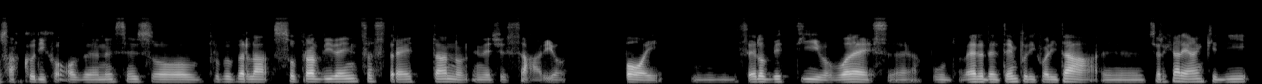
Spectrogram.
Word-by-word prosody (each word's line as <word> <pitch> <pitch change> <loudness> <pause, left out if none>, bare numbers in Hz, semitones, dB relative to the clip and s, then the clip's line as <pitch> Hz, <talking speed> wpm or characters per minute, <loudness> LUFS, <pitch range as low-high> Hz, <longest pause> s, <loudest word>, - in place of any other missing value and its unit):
sacco 125 - -4
di 115 - -3
cose, 115 0 -4
nel 115 +1 -4
senso 115 -2 -1
proprio 125 -1 -8
per 125 +1 +2
la 120 -1 +3
sopravvivenza 130 +2 +2
stretta 125 +1 0
non 115 -4 -2
è - - -15
necessario. 110 -1 -6 0.5
Poi, 105 -4 +5 0.4
mhmm, 110 0 -15
se 125 - 0
l'obiettivo 125 -2 -1
vuole 115 +1 +5
essere, 110 0 -8
appunto, 110 -1 -12
avere 125 +2 +4
del 120 -1 +1
tempo 125 +2 0
di 120 - -4
qualità, 115 0 +4
ehm, 105 0 -7
cercare 125 +3 +1
anche 130 -2 -1
di, 125 +3 -5
120 Hz, 140 wpm, -25 LUFS, 110-125 Hz, 0.5 s, Poi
